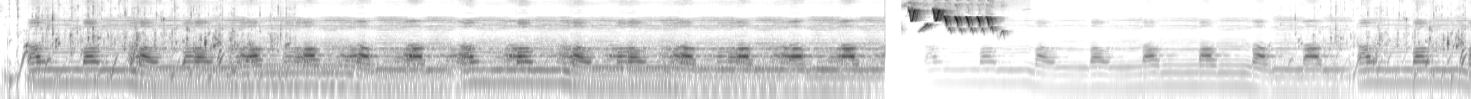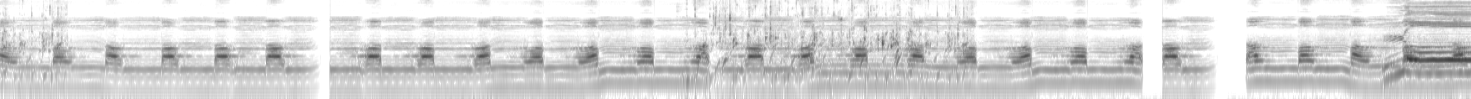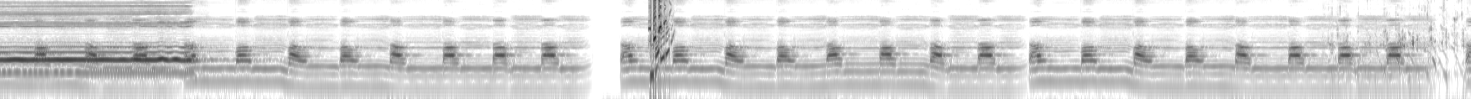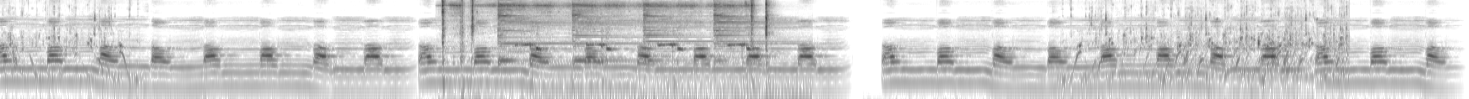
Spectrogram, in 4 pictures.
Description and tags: Sick beat!
A sick beat.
